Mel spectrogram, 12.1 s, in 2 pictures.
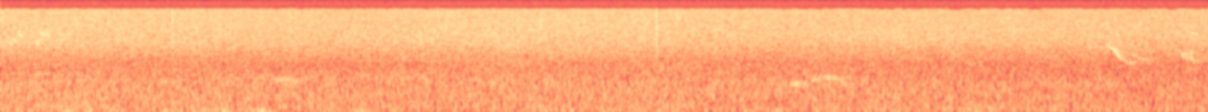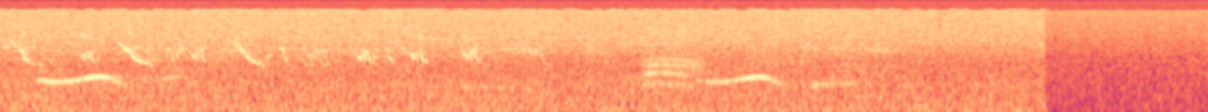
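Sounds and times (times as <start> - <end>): low background hiss: 0.0 - 12.0.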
